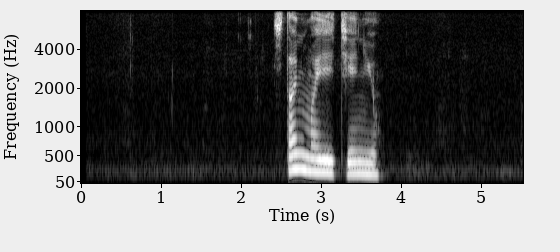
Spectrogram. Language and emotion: Russian, neutral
